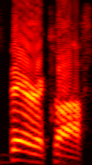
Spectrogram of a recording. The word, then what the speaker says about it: Berokoff: I hope I pronounce it right. Berokoff. You know, it's okay. I've heard it worse before. It's Berokoff, but that's okay. Berokoff.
